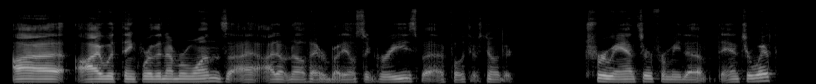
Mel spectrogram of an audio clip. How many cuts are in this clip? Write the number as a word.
zero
